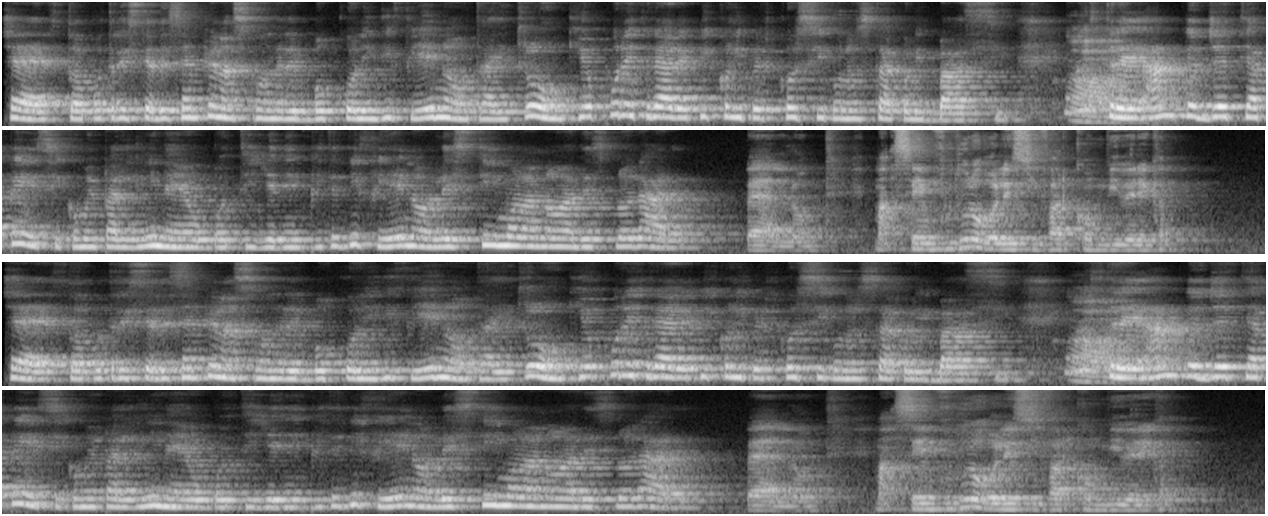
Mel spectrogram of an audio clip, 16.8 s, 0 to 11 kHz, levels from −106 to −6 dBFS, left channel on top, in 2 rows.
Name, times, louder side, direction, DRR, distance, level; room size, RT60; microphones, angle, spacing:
voice 1, 0.0-13.0, left 2 dB, 45° left, -1 dB, 0.7 m, -25 dB
voice 2, 7.1-7.5 13.4-16.2, left 2 dB, 60° left, 4 dB, 1.4 m, -32 dB
9.9 x 5.4 x 4.4 m, 1.0 s
head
